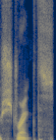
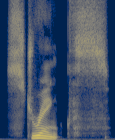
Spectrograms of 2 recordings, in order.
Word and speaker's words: strengths: Your strengths. Yes, strengths. This is hard to pronounce. Strengths. It is a tricky cluster of letters. Strengths. It ends with that th sound.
